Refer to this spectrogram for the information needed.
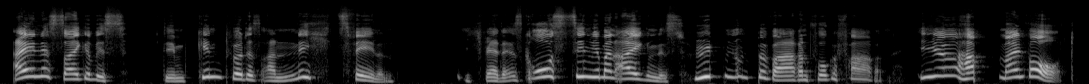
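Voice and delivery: put-on high, sly old witch. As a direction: play the witch, curious and pleased. Witch voiced in story.

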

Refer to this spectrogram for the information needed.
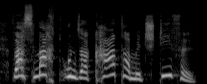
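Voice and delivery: high, loud, baffled question; incredulous. A narrator's reading. Family questions Hans about the cat, incredulous. Family quarrel over the boots.

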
